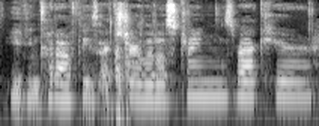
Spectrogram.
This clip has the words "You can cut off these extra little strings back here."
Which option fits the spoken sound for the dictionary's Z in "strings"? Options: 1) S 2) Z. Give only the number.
2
